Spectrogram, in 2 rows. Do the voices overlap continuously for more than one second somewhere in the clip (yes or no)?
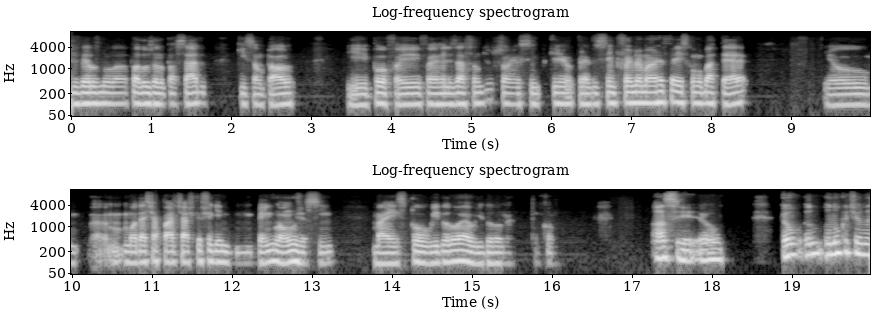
no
